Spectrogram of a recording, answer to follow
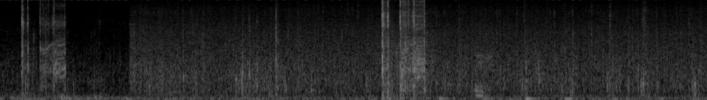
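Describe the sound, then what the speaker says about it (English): Rain falling on leaves in a flower garden, a steady soft patter with a few louder splashy bursts near the start and around the middle, no voices. "you got the rain you asked for"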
